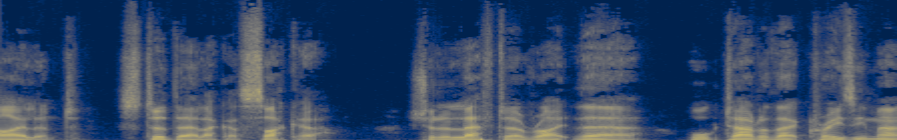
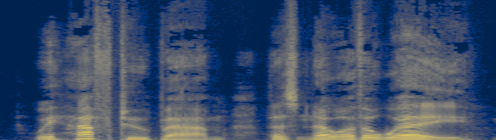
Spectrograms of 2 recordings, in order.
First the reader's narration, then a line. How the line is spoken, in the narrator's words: Mimi begged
